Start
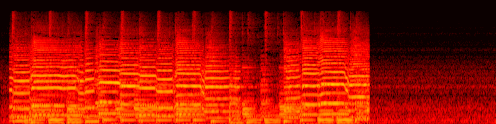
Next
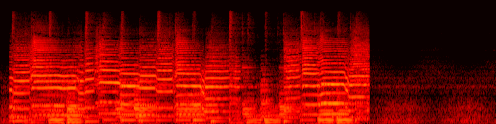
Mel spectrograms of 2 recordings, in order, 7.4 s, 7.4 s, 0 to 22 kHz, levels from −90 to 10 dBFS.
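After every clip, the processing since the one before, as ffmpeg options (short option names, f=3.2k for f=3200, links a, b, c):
-filter_complex "[0:a]acrossover=split=1600[a][b];[a]aeval=exprs='val(0)*(1-0.7/2+0.7/2*cos(2*PI*1*n/s))':c=same[c];[b]aeval=exprs='val(0)*(1-0.7/2-0.7/2*cos(2*PI*1*n/s))':c=same[d];[c][d]amix=inputs=2:normalize=0,volume=-5.5dB"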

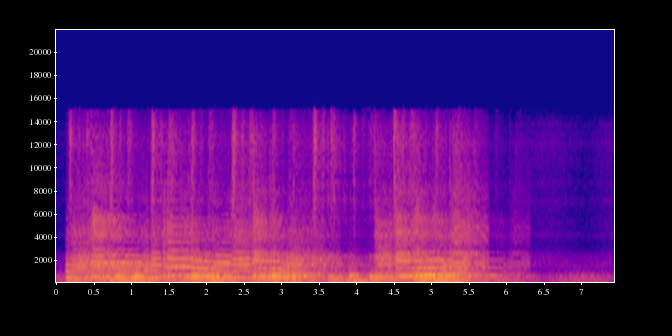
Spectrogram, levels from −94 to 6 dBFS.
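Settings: -filter_complex "[0:a]equalizer=f=125:t=o:w=0.33:g=7,equalizer=f=400:t=o:w=0.33:g=3,equalizer=f=630:t=o:w=0.33:g=9,equalizer=f=1.25k:t=o:w=0.33:g=-7,equalizer=f=3.15k:t=o:w=0.33:g=-10,equalizer=f=12.5k:t=o:w=0.33:g=8,asplit=2[a][b];[b]aecho=0:1:115|223|251|796:0.266|0.422|0.237|0.119[c];[a][c]amix=inputs=2:normalize=0,volume=7.5dB"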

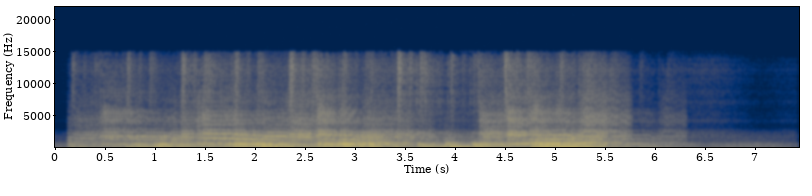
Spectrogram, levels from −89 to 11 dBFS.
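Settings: -af "dynaudnorm=f=470:g=5:m=12.5dB"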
